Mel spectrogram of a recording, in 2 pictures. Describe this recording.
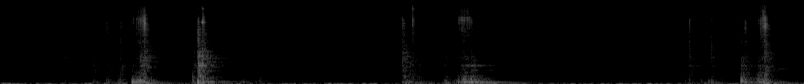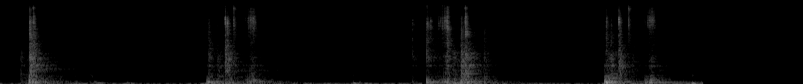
Key locking and unlocking a metal filing cabinet. Recorded with an iPhone SE 2020 and a Rode VideoMic Me-L Microphone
